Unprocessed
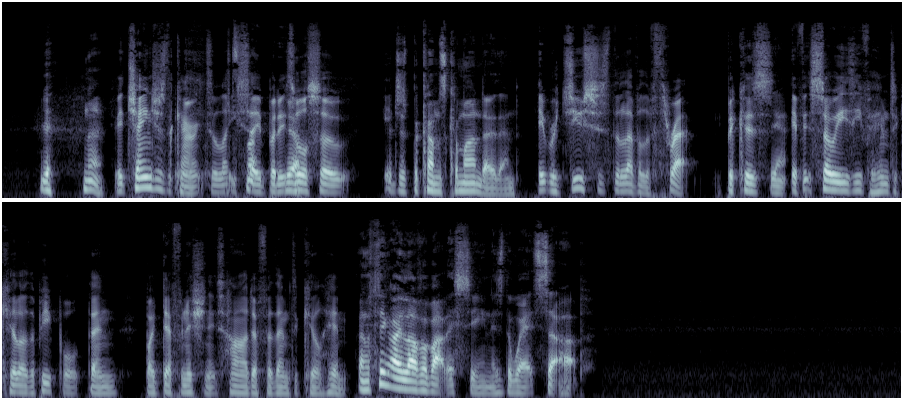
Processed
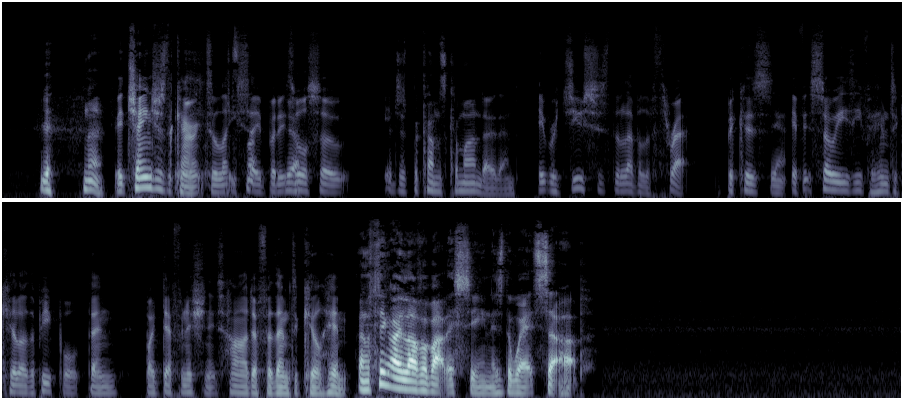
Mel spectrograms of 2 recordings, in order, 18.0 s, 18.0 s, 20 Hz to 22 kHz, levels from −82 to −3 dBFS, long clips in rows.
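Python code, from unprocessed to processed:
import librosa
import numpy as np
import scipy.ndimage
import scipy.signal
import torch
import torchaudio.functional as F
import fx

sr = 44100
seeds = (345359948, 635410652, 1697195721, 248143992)

y = fx.gain(x, sr, db=fx.line((2.09, -6.5), (2.52, -18.0), (8.56, -18.0), (9.07, -10.0), (11.22, -10.0), (11.78, 0.5)))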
